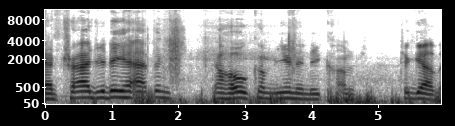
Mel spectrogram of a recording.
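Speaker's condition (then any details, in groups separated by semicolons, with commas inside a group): Cerebral palsy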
